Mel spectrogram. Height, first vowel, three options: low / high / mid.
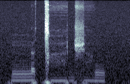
mid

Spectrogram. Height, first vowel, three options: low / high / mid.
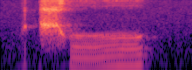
mid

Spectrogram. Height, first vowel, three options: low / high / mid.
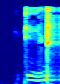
high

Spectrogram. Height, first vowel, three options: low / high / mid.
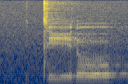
high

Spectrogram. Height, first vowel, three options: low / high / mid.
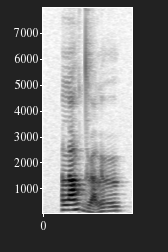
low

